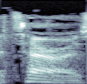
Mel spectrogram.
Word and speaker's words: tarot: They're the tarot size cards. I believe. – They are tarot size cards. Doesn't rhyme with carrot. And, No, tarot, sorry. Yeah. Rhymes with barrow.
